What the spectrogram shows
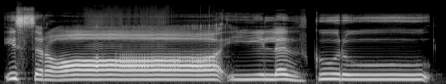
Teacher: سین حروف صفیریہ میں سے ہے، ادا کرتے وقت آواز سیٹی کی طرح نکلنی چاہیے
